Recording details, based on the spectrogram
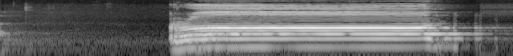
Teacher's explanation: را کو 2 سیکنڈ تک لمبا کریں گے اور موٹا بھی کریں گے، کیونکہ یہ گرین کلر والے حروف میں سے ہے اس لیے۔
